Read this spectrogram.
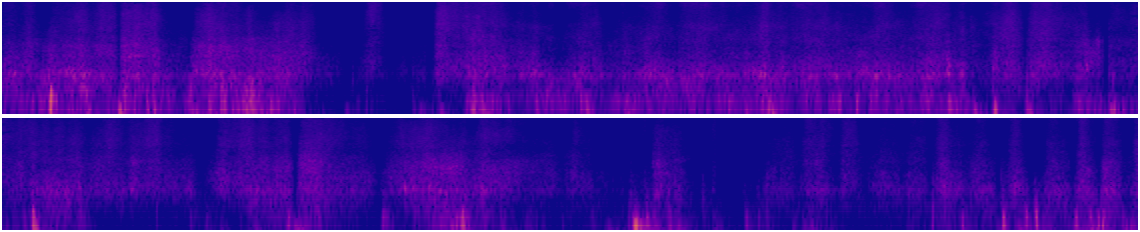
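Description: Fingers rub and tap on a leather surface close to a microphone.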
